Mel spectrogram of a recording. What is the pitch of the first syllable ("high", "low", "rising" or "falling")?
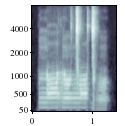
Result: high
